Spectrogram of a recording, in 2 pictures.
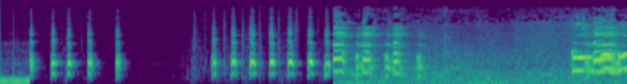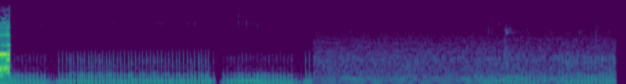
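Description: Chickens clucking in quick runs of short notes, building to a loud squawk about six seconds in. A quieter, low steady sound follows.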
